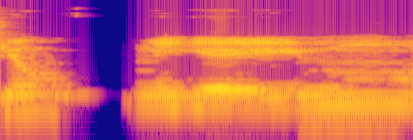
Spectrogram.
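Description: A man's voice ends a short word, then holds one long vocal sound at a flat, steady pitch for about a second and a half, a drawn-out hesitation sound between phrases.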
